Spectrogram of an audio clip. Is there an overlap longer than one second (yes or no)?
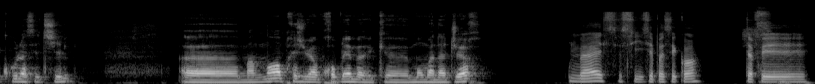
no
